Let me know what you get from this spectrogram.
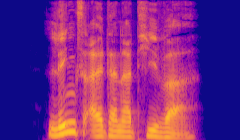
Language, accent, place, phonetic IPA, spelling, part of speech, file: German, Germany, Berlin, [ˈlɪŋksʔaltɛʁnaˌtiːvɐ], linksalternativer, adjective, De-linksalternativer.ogg
- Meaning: 1. comparative degree of linksalternativ 2. inflection of linksalternativ: strong/mixed nominative masculine singular 3. inflection of linksalternativ: strong genitive/dative feminine singular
